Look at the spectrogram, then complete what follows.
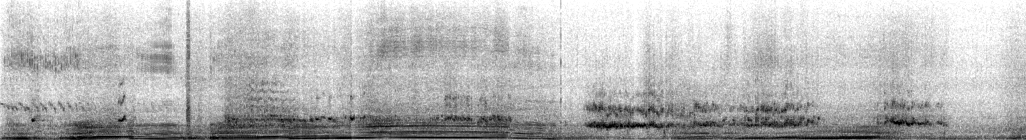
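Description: Classic Mini's A-series four-cylinder engine revving up and falling back again and again as the car is thrown around cones, with tyres squealing in bursts, mostly in the second half.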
